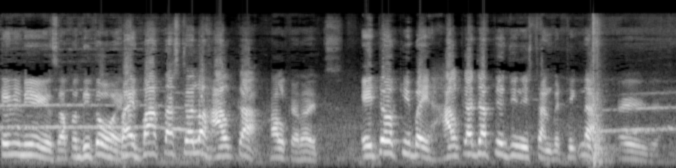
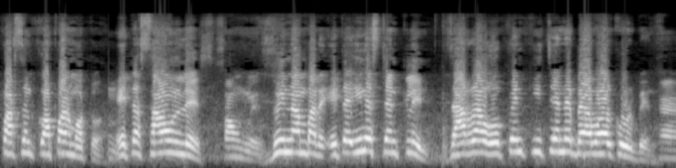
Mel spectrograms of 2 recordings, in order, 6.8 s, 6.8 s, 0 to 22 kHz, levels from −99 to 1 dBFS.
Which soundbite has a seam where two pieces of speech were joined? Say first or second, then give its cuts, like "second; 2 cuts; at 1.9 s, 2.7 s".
second; 2 cuts; at 1.0 s, 4.4 s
